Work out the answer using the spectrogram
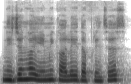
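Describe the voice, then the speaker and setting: A woman's voice: medium pitch, steady tone, normal speed, mellow, natural voice. A woman reading the lines of a protective young husband in a story, doting and anxious, in her own voice. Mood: tender. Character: protective young husband, tender but fierce.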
